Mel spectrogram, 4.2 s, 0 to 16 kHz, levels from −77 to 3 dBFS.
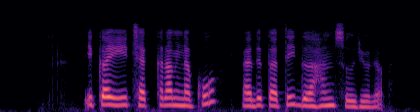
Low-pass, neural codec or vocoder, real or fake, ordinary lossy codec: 7.2 kHz; codec, 16 kHz, 0.5 kbps, FunCodec, trained on Chinese and English, 25 frames a second; fake; none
